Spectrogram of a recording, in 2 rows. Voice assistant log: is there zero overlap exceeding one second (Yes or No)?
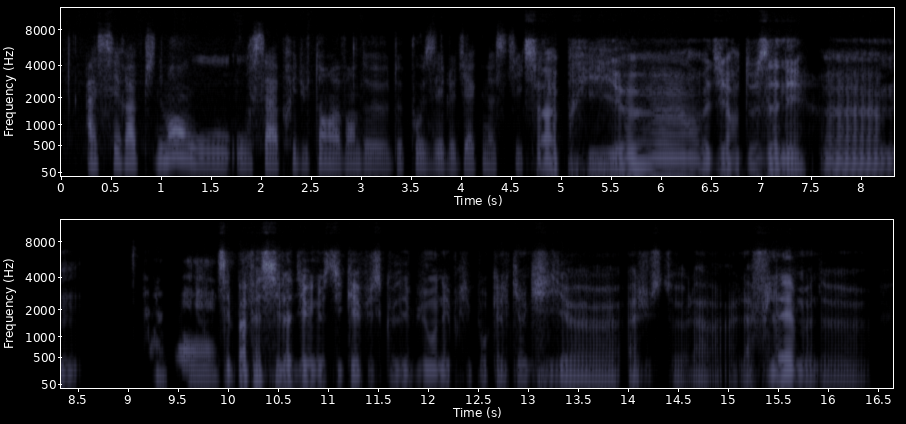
Yes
